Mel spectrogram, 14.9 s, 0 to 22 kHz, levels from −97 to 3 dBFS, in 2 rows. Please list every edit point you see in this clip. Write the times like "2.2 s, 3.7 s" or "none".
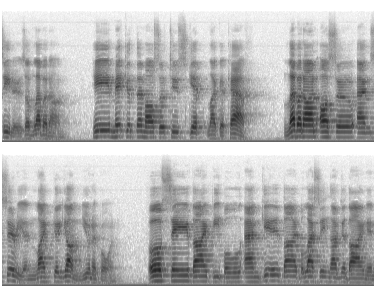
10.3 s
